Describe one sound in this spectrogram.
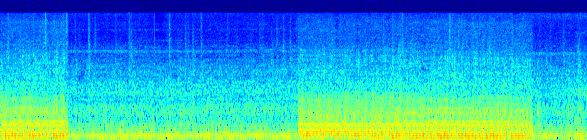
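A truck's diesel engine drones steadily, growing louder at times.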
